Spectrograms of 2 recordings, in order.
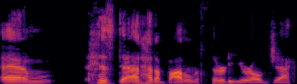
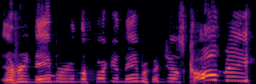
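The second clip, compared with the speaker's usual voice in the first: fast, higher mock rant; angry dad; 11 semitones higher, faster than usual. Dad scolding teens at dawn, fast higher mock rant. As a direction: rattle it off like a furious father. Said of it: "He's like".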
